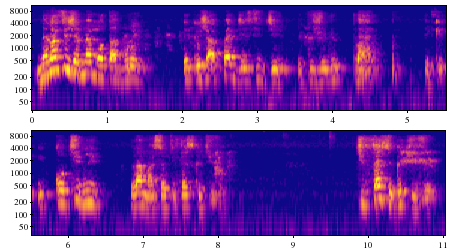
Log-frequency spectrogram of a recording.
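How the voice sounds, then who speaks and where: A man with a slightly high voice talks calmly and soothingly on a live stream, repeating himself. His voice rings in an echoey room. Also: moderate pace, pauses often.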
